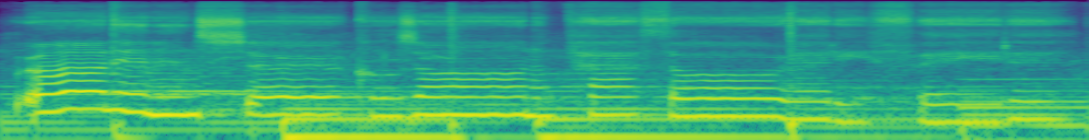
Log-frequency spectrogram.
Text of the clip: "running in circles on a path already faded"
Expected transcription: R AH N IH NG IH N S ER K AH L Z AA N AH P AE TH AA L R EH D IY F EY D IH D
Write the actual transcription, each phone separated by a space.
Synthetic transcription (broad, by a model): R AH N IH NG IH N S ER K L Z N AH P AE TH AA L R EH D IY F EY D IH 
